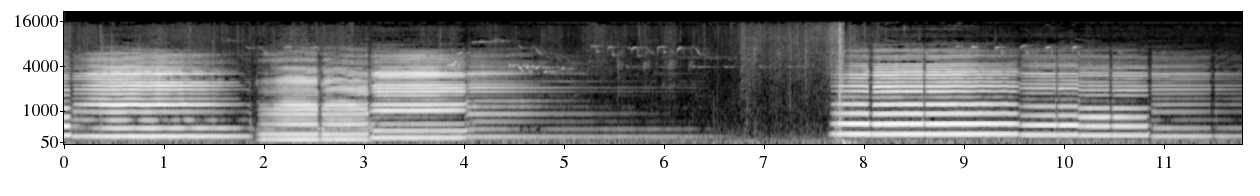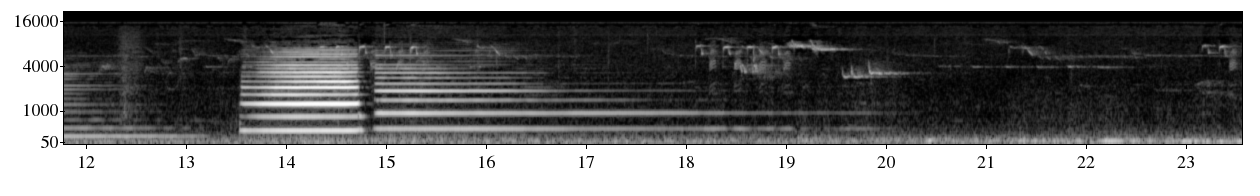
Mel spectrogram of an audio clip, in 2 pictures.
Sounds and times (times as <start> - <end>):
Music: 0.0 - 6.2, 7.6 - 18.9
Outside, rural or natural: 0.0 - 23.5.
